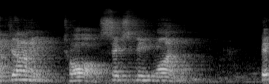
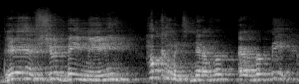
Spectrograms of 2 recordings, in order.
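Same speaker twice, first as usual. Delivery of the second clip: indignant whine; 7 semitones higher, 5 dB louder than usual. Retold or imitated. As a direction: protest to the universe. Complaining building up.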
